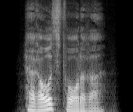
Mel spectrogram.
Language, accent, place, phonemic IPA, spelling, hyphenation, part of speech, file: German, Germany, Berlin, /hɛˈʁaʊ̯sˌfɔʁdəʁɐ/, Herausforderer, Her‧aus‧for‧der‧er, noun, De-Herausforderer.ogg
- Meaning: 1. challenger, contender 2. opponent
